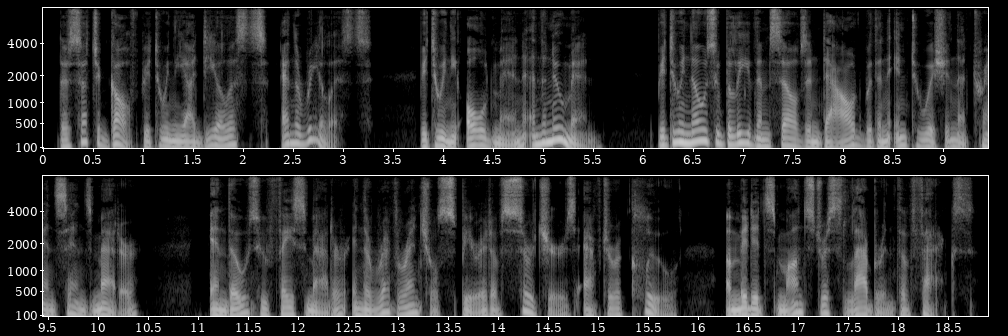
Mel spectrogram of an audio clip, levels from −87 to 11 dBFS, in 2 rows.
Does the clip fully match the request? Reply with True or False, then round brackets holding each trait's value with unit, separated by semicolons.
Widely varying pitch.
True (6.4 semitones)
